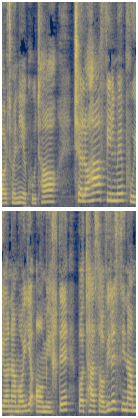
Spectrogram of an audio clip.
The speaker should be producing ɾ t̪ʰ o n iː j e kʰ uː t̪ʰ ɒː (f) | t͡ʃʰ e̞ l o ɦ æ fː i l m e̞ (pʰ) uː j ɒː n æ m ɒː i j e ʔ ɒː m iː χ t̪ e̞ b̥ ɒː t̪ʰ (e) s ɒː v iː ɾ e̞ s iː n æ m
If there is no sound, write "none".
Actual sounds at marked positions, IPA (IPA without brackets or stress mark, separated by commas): h, pʰ, æ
